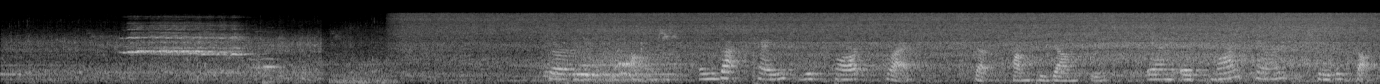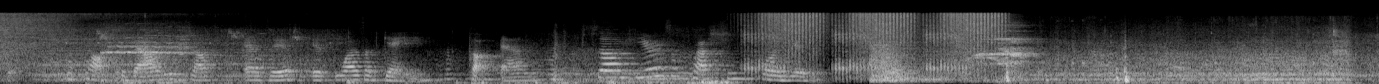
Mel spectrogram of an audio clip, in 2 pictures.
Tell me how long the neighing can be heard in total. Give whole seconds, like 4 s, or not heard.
4 s.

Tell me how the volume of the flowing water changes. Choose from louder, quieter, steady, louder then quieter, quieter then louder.
louder.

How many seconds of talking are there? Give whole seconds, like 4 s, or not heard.
17 s.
